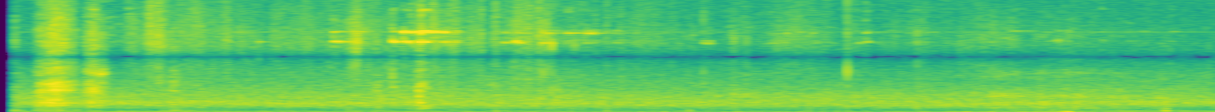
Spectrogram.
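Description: Boxer dog panting near the microphone, over a constant low rumble of wind on the microphone.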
